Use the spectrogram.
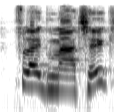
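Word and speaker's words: phlegmatic: Flegmatic is your word of the day.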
